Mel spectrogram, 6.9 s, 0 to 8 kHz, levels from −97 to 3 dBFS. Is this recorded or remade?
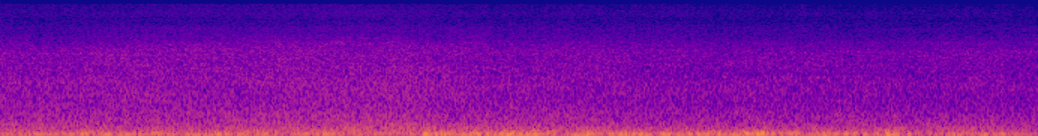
recorded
